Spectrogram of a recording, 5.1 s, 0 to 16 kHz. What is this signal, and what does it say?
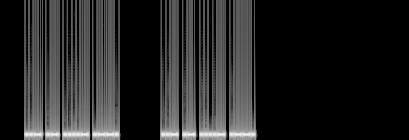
Morse code, heard as a keyed tone, about 46 wpm, 700 Hz. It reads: UA4P UA4P
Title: DXCC-100 Call Signs - 4 Characters - Repeated 2x - 45wpm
